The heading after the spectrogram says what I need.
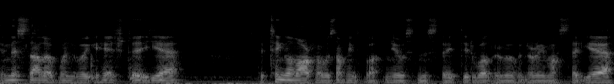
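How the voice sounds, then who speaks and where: Talking very fast, a man with a very deep, low pitch keeps his intonation fairly even. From North East England, County Durham. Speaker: gaming live streamer. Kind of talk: casual live-stream chat while gaming. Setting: live stream.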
